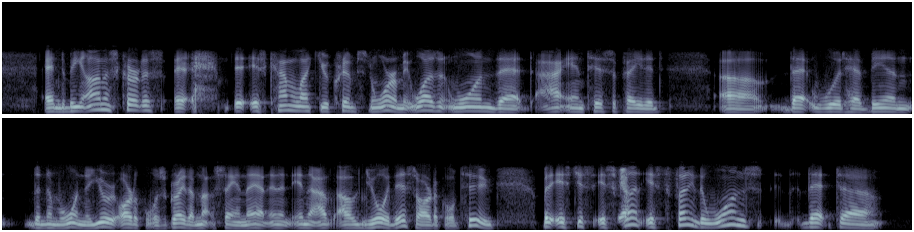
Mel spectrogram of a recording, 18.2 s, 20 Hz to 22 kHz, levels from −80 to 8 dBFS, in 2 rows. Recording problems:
phone-call audio; nothing above 3.5 kHz

